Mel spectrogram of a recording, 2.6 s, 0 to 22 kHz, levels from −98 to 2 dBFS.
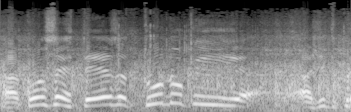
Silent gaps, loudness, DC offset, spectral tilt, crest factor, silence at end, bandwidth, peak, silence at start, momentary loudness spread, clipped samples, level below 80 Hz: none; -10 LUFS; under 0.1%; -5 dB/octave; 10 dB; 0 s; 15.5 kHz; 0 dBFS; 0 s; 4 LU; 0.4%; -38 dBFS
